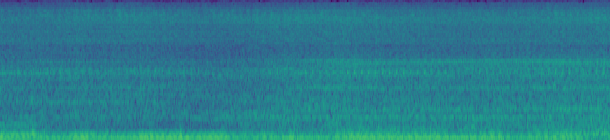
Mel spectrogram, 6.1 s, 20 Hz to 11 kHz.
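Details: 1972 Datsun 240Z, sitting since 1995 and being revived, with SU carbs and a primed fuel system; it previously ran poorly. The engine catches and settles into a steady, even idle with a low constant hum and no misses or knocks.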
